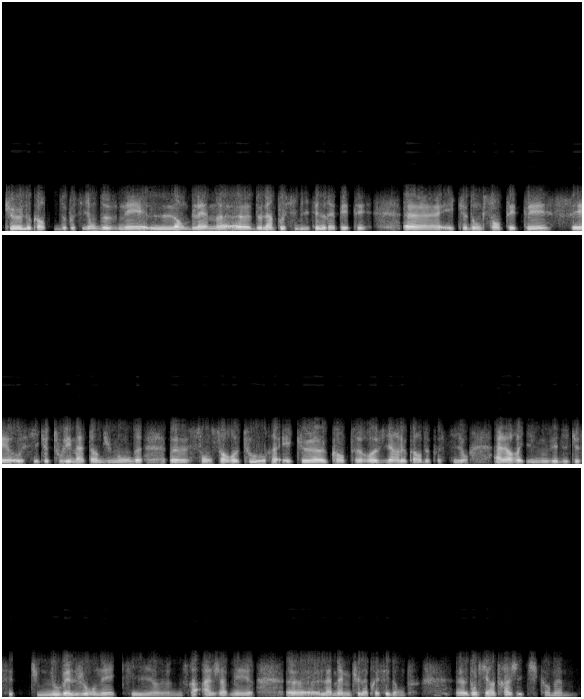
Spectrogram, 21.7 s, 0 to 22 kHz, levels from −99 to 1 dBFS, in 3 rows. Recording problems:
phone-call audio; poor line

